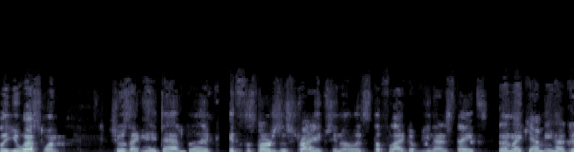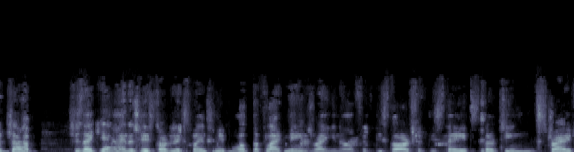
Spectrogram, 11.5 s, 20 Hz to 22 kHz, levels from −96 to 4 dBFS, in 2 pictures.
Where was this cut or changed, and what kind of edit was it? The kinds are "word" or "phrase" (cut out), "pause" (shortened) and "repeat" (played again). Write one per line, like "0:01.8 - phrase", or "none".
0:04.9 - pause
0:06.1 - pause
0:08.0 - word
